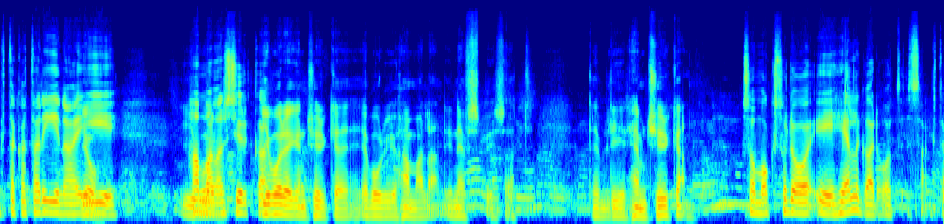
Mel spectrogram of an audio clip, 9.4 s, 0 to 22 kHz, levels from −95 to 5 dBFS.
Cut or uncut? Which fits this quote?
uncut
